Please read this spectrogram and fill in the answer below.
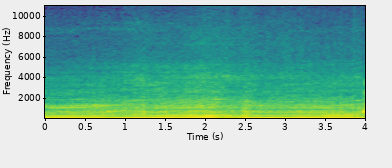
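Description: Motorcycle engine running under way, its pitch sinking, then climbing about halfway through as the throttle opens, and dropping sharply just before the end.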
